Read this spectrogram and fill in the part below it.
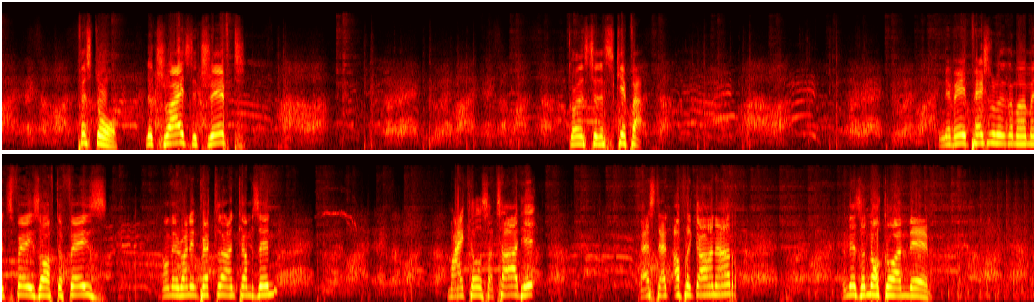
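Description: Young men shout loudly across an open field.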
